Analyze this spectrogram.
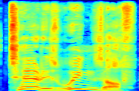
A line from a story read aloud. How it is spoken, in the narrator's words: howled Fireworm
